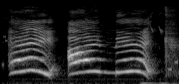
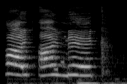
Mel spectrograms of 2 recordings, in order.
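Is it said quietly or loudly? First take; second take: loudly; quietly. First: It is said loudly. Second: It is said quietly.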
